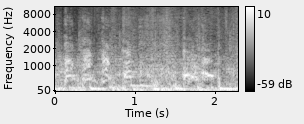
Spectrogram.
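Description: Repeated short yelping and whimpering cries that rise and fall in pitch, over a low, steady background-music drone.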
